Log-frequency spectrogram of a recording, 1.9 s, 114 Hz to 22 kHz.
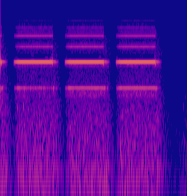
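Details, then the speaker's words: Manta SPK15GO Bluetooth speaker mainboard short hunt, multimeter in continuity mode: three steady high beeps about half a second apart, then silence as if a capacitor charged; continuity beep stopping, owner suspects a capacitor discharging or charging, possibly faulty. "No i Rozładował się A to może być kondensator bo to jest tez na 100% kondensator który się rozładowuje"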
